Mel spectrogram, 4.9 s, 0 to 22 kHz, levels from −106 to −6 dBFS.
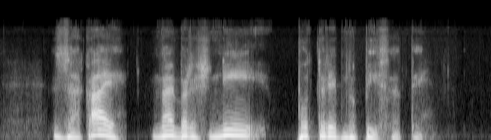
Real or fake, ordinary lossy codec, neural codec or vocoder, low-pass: real; Opus, 16 kbps; none; 9.9 kHz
